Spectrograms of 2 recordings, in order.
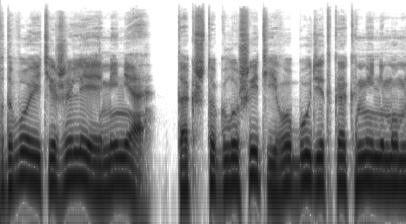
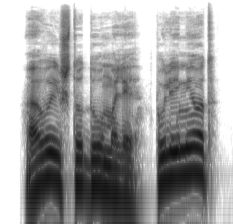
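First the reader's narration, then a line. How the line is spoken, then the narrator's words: Prisoner grumbling. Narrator (Russian): проворчал пленный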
